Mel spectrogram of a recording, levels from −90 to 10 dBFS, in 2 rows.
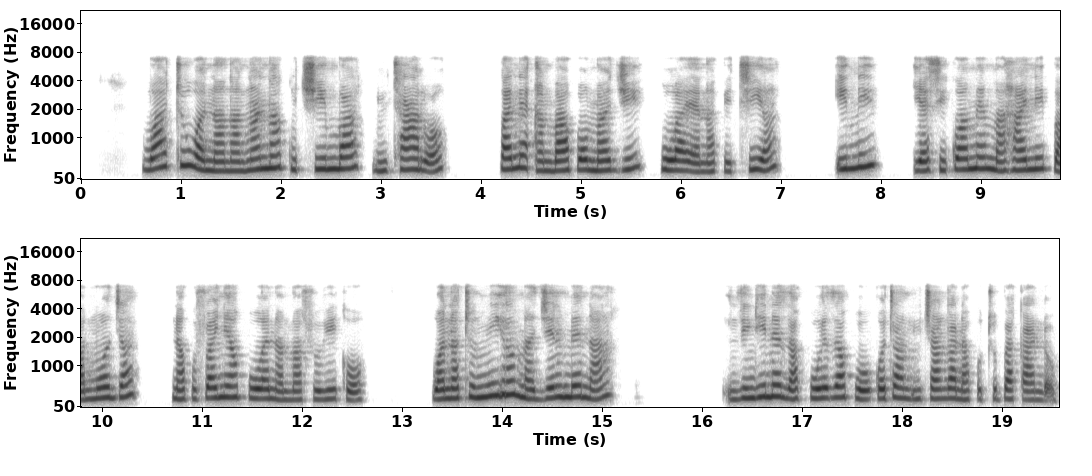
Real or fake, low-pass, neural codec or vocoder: fake; 7.2 kHz; autoencoder, 22.05 kHz, a latent of 192 numbers a frame, VITS, trained on one speaker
